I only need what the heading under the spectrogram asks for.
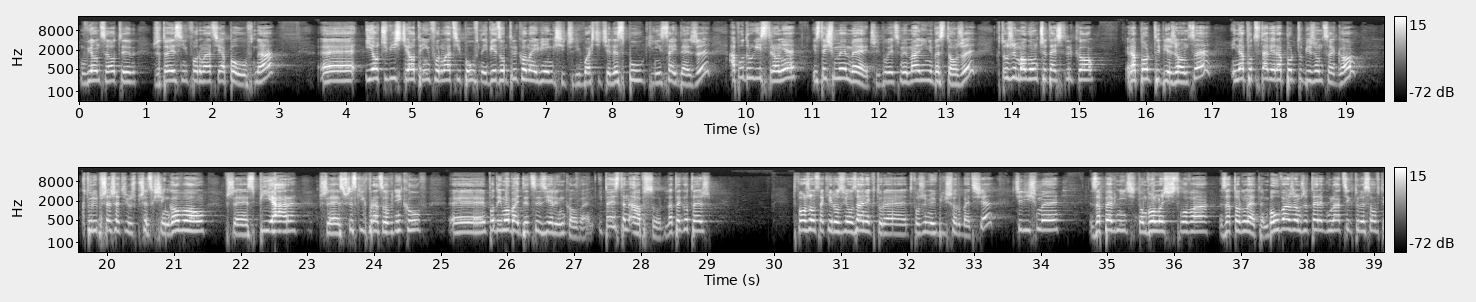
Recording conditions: large echoing room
